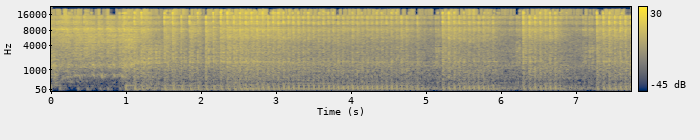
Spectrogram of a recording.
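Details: Husqvarna 2554 riding mower (barn find) with intake manifold and air box removed, running only on brake cleaner sprayed in: uneven lumpy firing about four pulses a second; the carburetor is gummed up.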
